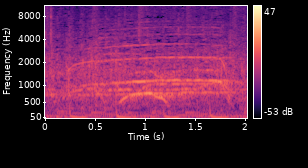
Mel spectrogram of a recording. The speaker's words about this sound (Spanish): Qué bien. Aplausos a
